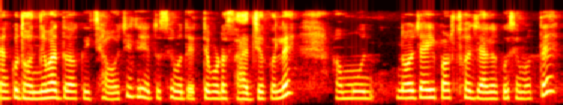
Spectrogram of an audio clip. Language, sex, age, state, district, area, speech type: Odia, female, 18-30, Odisha, Koraput, urban, spontaneous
